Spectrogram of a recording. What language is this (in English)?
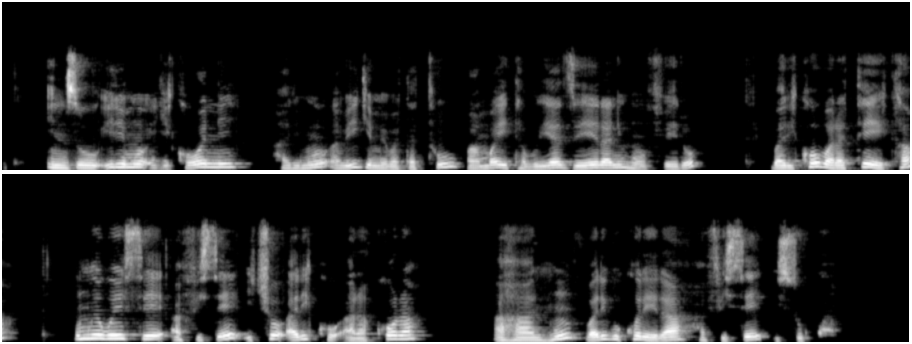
Rundi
